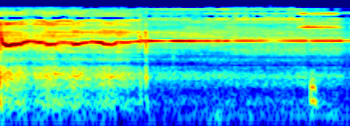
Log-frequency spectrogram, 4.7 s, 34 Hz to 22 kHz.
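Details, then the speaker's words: Analog radio on 25-metre band with antenna connected: loud high-pitched whistle wavers then locks steady over hiss, self-oscillation. "E quando o rádio alto oscila, eu posso inclusive desligar ele, olha só."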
